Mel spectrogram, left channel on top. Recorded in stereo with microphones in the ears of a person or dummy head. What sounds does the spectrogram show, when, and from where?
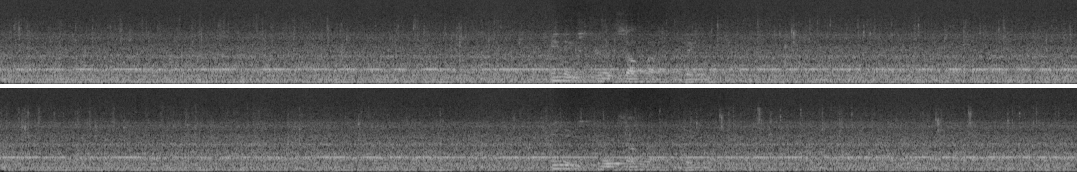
5.4 s a man speaking: 30° left (ahead or behind), 3 m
